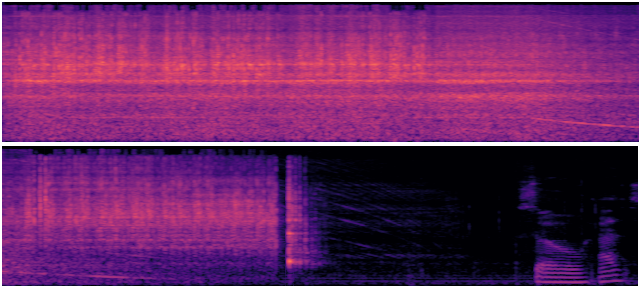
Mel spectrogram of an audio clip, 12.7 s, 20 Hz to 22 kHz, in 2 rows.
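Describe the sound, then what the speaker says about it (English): A loud shop vacuum with a 3D-printed cyclone filter add-on roars steadily with a falling whine as it tries to suck up a screw, then cuts off abruptly; a brief rattle follows before quiet, with a voice near the end. "test out how good of a shop vac it is by trying to suck up a screw"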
